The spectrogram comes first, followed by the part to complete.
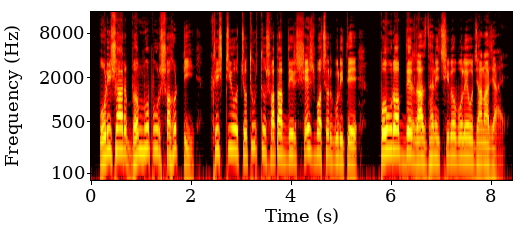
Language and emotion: Bengali, neutral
